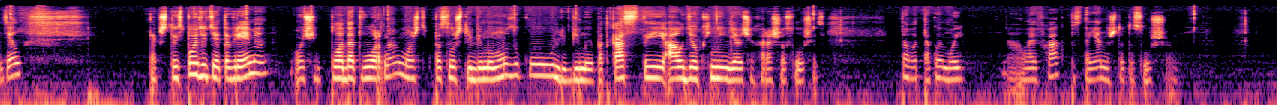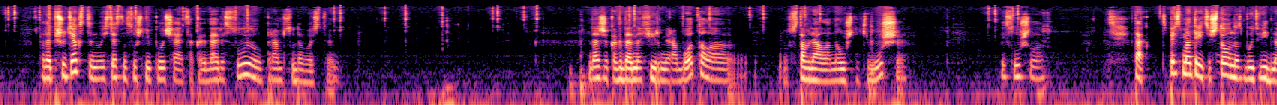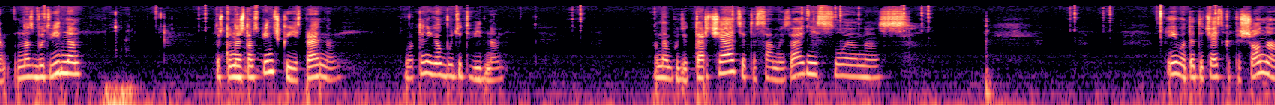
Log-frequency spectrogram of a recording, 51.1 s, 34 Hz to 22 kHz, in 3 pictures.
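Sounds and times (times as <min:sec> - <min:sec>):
woman speaking: 0:00.0 - 0:01.1, 0:02.0 - 0:11.0, 0:12.0 - 0:15.8, 0:17.6 - 0:21.6, 0:24.8 - 0:29.2, 0:30.4 - 0:31.0, 0:31.8 - 0:35.2, 0:36.9 - 0:38.7, 0:39.4 - 0:40.8, 0:42.8 - 0:46.3, 0:49.5 - 0:51.0
computer mouse clicking: 0:05.0 - 0:05.4, 0:15.8 - 0:20.5, 0:21.2 - 0:27.8, 0:30.1 - 0:30.7, 0:34.5 - 0:37.1, 0:41.6 - 0:41.9, 0:44.7 - 0:46.6, 0:48.2 - 0:49.6.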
